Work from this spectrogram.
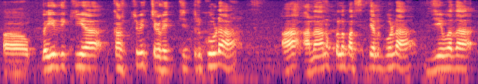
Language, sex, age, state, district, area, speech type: Kannada, male, 45-60, Karnataka, Dakshina Kannada, rural, spontaneous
